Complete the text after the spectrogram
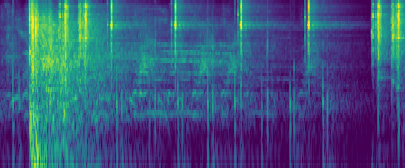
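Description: A shotgun is pumped and reloaded with metallic clicks.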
